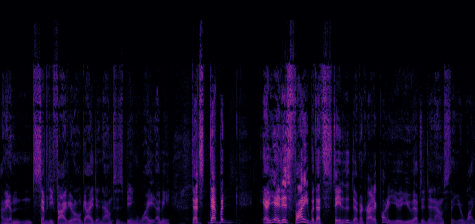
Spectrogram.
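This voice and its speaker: A man with an American accent uses an ordinary speaking voice at medium pitch, talking fairly quickly with lively intonation and big swings in loudness. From New York City. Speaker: radio host. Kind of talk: talk radio discussion. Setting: radio studio.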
